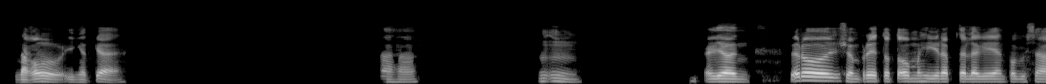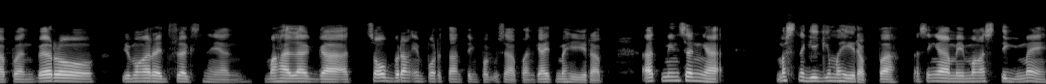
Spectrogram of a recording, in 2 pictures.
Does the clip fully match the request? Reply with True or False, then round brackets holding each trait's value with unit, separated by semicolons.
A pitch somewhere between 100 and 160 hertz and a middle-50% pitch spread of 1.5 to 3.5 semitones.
True (135 Hz; 2.9 semitones)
